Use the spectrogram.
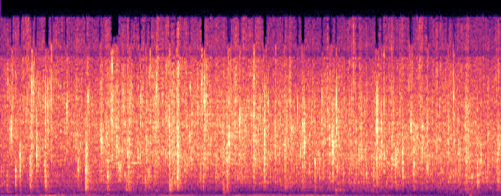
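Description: Fresh chopped fenugreek leaves hit lightly browned garlic in hot oil and sizzle steadily and fairly loudly for the whole stretch, with a few soft stirring scrapes and no talking.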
